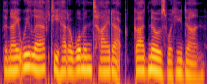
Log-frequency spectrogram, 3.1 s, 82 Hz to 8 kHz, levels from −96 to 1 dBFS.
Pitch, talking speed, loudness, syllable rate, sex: 160 Hz, 270 wpm, -16 LUFS, 5.5 syllables/s, female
